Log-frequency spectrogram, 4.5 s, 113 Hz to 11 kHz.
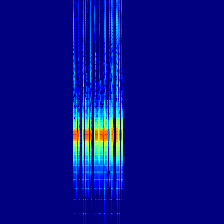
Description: Morse code, heard as a keyed tone, about 52 wpm, 700 Hz. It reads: NR8S
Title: USA Call Signs - 4 Characters - Repeated 2x - 50wpm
